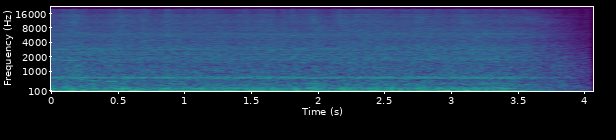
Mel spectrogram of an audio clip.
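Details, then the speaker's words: Rebuilt engine, after replacing lifters and cam and fitting longer pushrods for a suspected lifter noise: smooth, even low idle rumble with faint hum, no knocks or ticks; timing dead on 20, runs fine. "Car's running fine."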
